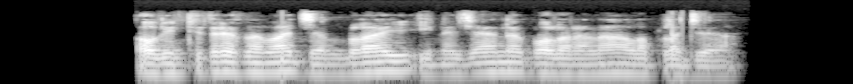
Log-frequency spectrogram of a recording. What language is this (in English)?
Catalan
